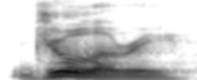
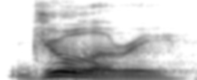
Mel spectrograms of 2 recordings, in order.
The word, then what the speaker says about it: jewelry: Personally, I reduce it to 2 syllables when I say it normally.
